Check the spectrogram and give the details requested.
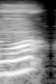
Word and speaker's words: mot: লো মো মানে দ্য le word, mot the word আপনারা লেখেন, আমি আর লিখবো না। দ্য ওয়ার্ড, le mot হ্যাঁ, তো মো কিন্তু টি the সাইলেন্ট, word জাস্ট মো মানে ওয়ার্ড।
